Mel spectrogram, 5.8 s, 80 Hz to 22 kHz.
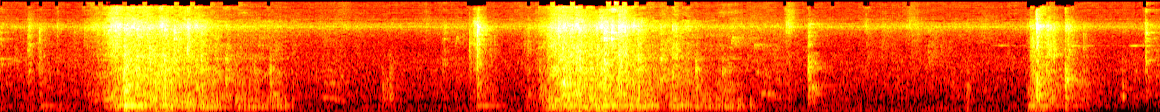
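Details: Craftsman 2700 PSI pressure washer, Briggs 7.75, after quick carb bowl clean, run briefly: two pull-cord bursts, engine spins but never catches; fuel was still reaching the bowl, suspected fuel not yet filled.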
